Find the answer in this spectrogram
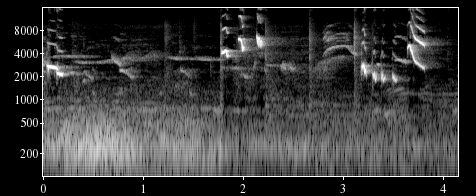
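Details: Oriental magpie-robin singing, meant to rouse a listless caged bird; after a low rumbling start come sharp whistled upslurs and a few quick falling notes, sparse and bright.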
